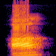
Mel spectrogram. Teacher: अ जो है वह कंठ से आ कंठ से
